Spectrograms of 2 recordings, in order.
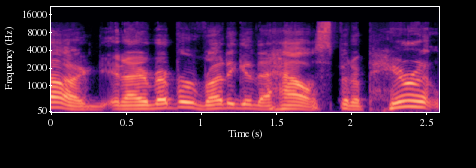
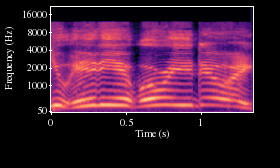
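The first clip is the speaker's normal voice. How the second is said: very high-pitched, shrill, furious angry yelling; 11 semitones higher than usual. Retelling being knocked over with a bike and yelled at: imitating someone yelling. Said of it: "he yelled at me".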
